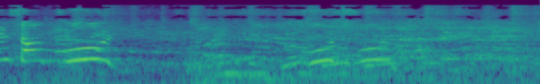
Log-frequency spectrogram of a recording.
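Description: Children's high-pitched voices: short cries that rise and fall in pitch near the start and again a couple of seconds in.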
